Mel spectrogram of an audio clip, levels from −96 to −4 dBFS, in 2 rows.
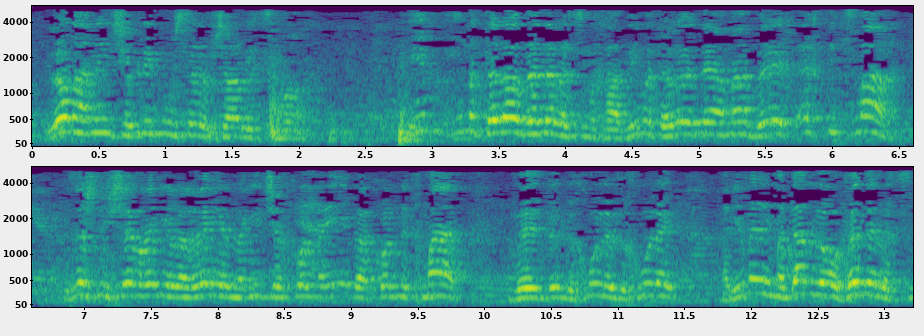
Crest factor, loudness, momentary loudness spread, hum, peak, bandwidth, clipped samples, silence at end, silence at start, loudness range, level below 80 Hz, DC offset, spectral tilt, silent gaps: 16 dB; -22 LUFS; 10 LU; none; -6 dBFS; 5.4 kHz; under 0.1%; 0 s; 0 s; 2 LU; -54 dBFS; under 0.1%; -7.5 dB/octave; none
